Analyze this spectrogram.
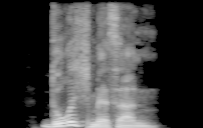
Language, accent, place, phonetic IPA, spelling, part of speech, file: German, Germany, Berlin, [ˈdʊʁçˌmɛsɐn], Durchmessern, noun, De-Durchmessern.ogg
- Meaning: dative plural of Durchmesser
